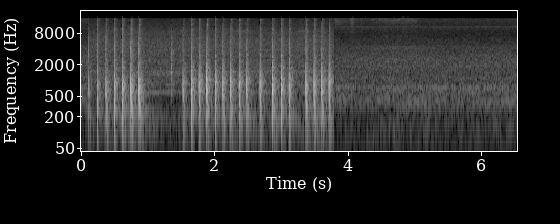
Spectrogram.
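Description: Rapid mallet taps on a metal plate, driving an oversized casting pattern down into Petrobond moulding sand. The taps come about seven a second: a short run, a brief pause, then a longer run that stops just before four seconds in.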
